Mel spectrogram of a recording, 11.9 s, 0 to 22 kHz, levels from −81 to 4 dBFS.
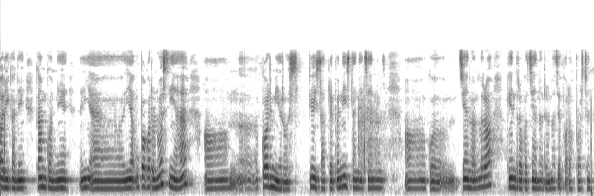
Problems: none marked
